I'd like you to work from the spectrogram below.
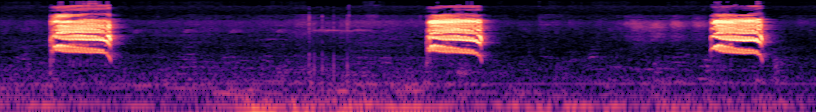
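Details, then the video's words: Hand-fed Alexandrine parakeet chick, around six weeks old, eating grapes in Bangladesh: three raucous, harsh squawks about three seconds apart, each lasting roughly half a second, with faint quiet rustling between. "Alexander parrot sound|| alexander parrot eating fruits"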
